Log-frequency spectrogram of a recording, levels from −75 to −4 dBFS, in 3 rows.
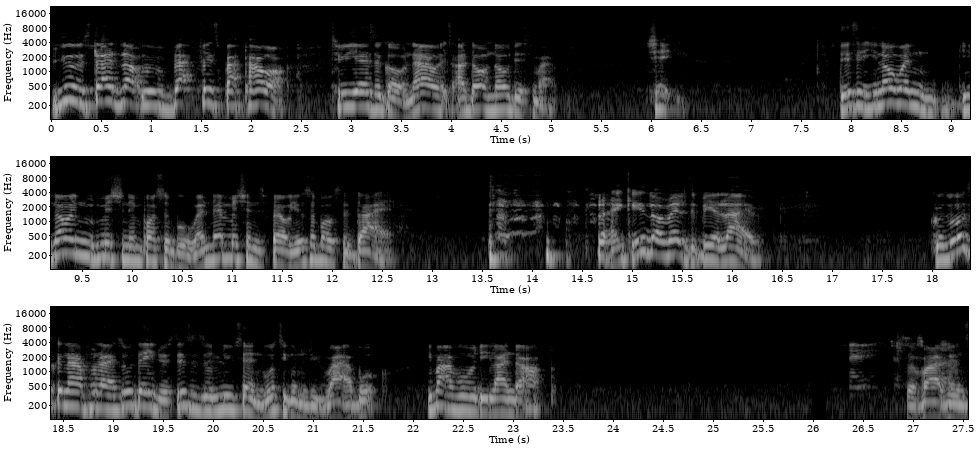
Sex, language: male, English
